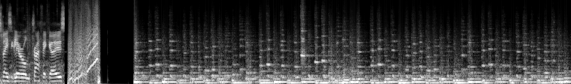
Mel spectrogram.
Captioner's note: record scratch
